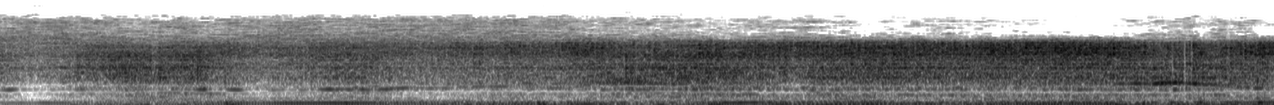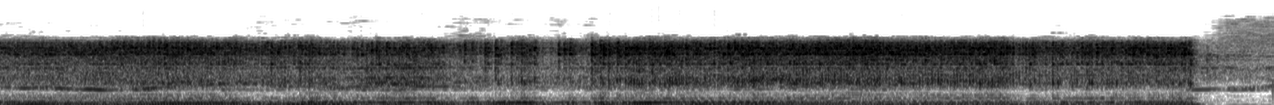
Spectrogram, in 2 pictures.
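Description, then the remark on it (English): A steady, droning propeller-plane engine hums continuously as the plane circles the airfield, holding a fairly constant loudness with slight swells before cutting off abruptly at the end. No voices are heard. “Plane approaching, sir. Plane circling the field.”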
